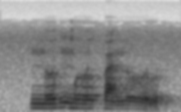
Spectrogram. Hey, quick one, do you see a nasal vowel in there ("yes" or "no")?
no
